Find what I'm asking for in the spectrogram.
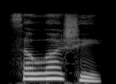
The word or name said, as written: ಸೇವಿಸು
